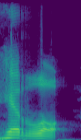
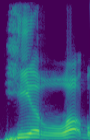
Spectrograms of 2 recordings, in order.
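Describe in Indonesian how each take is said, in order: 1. Vokal pertama terdengar seperti e. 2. Vokal pertama adalah i yang jelas. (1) "bukan herro" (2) "Hirro bukan herro"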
